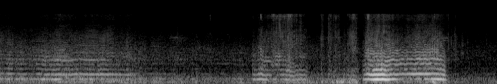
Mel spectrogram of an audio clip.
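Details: Dark honey bee humming close by with a continuous low buzz that waxes and wanes. It swells into two louder bursts toward the end before dropping away.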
